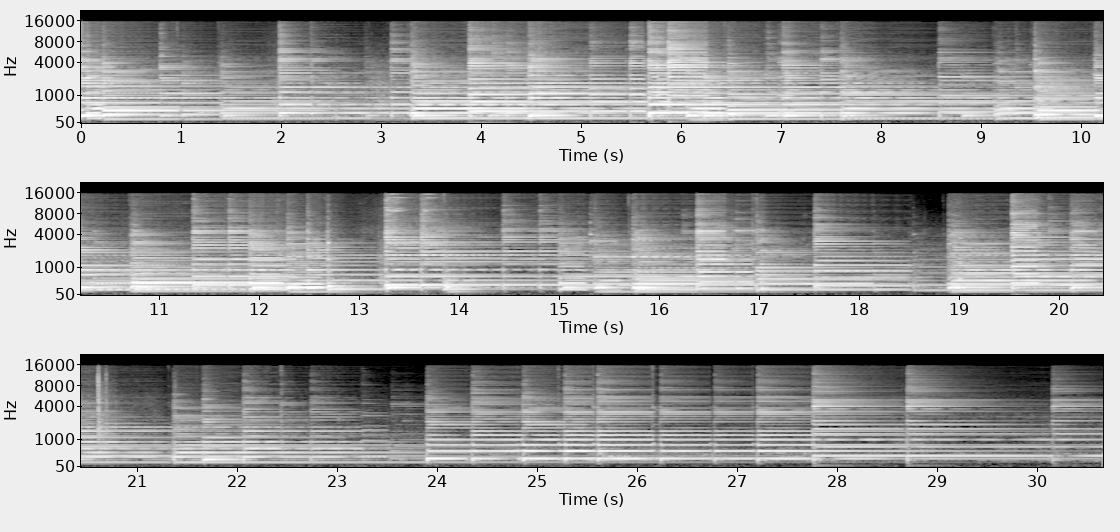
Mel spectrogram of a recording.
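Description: Acoustic guitar played on its own, strummed and picked chords ringing out in a steady rhythm.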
